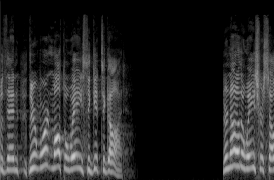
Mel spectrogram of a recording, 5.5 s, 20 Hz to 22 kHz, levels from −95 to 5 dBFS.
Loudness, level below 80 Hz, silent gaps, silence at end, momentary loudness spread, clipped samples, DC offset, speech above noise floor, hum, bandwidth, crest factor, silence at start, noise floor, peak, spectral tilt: -28 LUFS; -78 dBFS; none; 0 s; 9 LU; under 0.1%; under 0.1%; 61 dB; none; 15.5 kHz; 16 dB; 0 s; -89 dBFS; -14 dBFS; -3.5 dB/octave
